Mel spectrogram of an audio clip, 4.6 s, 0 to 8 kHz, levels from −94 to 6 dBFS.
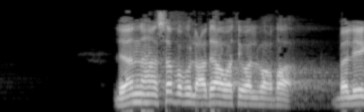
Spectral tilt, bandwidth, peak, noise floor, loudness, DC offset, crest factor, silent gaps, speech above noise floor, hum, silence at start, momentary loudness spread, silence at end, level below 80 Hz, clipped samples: -5 dB/octave; 6.4 kHz; -2 dBFS; under -90 dBFS; -14 LUFS; under 0.1%; 14 dB; none; over 76 dB; none; 1.45 s; 8 LU; 0 s; -62 dBFS; under 0.1%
